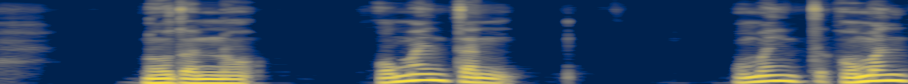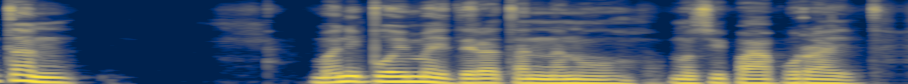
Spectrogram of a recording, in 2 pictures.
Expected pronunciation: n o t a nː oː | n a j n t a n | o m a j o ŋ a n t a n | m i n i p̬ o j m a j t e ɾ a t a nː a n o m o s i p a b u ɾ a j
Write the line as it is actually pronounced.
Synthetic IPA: n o t a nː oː | m a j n t a n | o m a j o m a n t a n | m a n i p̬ o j m a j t e ɾ a t a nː a n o m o s i p a p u ɾ a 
